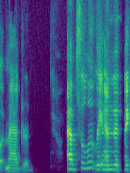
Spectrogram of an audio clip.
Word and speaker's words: Madrid: Only the locals call it Madrid.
